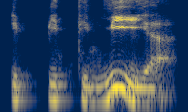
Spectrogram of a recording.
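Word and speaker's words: ἐπιθυμία: Cai o cosmos paragatai cai re epitímia ou fazendo aquele ajuste que eu chamo de preciosismo. Epitmia por conta da sílaba tônica.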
